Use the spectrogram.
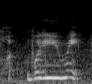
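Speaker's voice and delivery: high, loud baffled question; acted confusion. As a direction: play the crew's sudden confusion. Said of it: "And they're like".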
